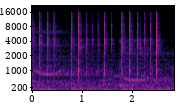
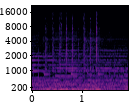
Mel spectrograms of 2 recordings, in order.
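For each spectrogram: First: Rapid light fingertip taps give bright, clicky ticks with a faint rattle: a loose thin metal fan shroud. Second: Light, quick fingertip ticks on a metal laptop fan shroud: short, dry and firm, a solid, secure fit.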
